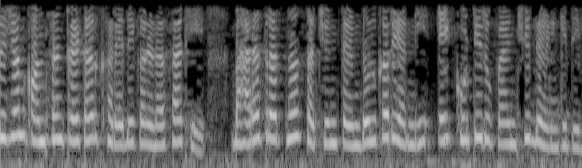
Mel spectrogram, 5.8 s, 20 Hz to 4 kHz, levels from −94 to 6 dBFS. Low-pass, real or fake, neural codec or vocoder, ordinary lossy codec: 3.6 kHz; fake; vocoder, 22.05 kHz, 80 mel bands, Vocos; none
